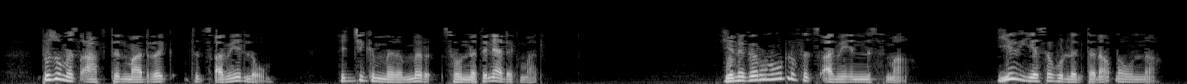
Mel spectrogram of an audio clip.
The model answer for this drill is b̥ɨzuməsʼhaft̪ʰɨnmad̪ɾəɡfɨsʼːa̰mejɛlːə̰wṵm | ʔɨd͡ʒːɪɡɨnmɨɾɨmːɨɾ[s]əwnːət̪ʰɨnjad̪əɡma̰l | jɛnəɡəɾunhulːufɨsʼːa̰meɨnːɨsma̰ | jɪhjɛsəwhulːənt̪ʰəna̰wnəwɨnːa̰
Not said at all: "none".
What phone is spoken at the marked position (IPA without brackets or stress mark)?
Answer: s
